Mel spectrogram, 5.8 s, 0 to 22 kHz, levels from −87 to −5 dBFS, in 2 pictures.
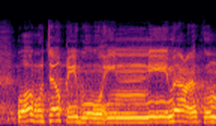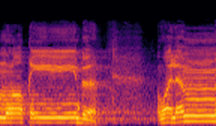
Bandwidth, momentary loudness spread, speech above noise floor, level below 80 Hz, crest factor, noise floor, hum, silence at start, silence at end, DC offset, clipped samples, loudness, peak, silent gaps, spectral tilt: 10 kHz; 9 LU; 20 dB; -54 dBFS; 10 dB; -38 dBFS; none; 0 s; 0 s; under 0.1%; under 0.1%; -18 LUFS; -8 dBFS; none; -6.5 dB/octave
